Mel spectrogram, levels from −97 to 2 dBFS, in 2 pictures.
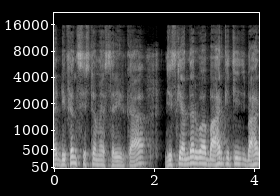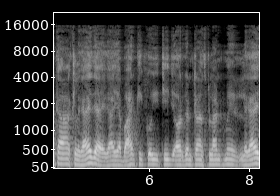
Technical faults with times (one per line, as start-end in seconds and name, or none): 0.79-1.88 repeated stalls (stutter)
2.78-3.39 jitter buffer slow-down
